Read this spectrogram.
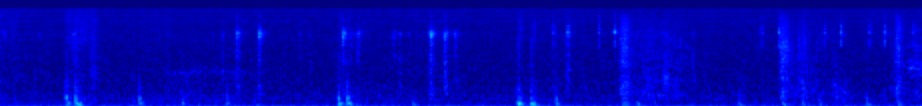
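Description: Footsteps crunch softly on grass at a steady walking pace.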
